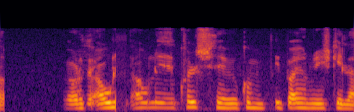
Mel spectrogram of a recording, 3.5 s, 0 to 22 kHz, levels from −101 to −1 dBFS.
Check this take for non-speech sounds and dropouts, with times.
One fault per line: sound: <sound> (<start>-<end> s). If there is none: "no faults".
sound: dropout (1.2-1.3 s)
